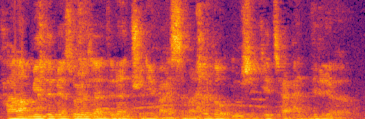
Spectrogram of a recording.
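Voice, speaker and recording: Korean pastor preaching in an echoey room. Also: male voice, medium pitch, fast talker. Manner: conversational, acts out quoted voices. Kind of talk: sermon. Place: rented studio space used for worship. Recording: echoey room, mic at a distance, faint noise.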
